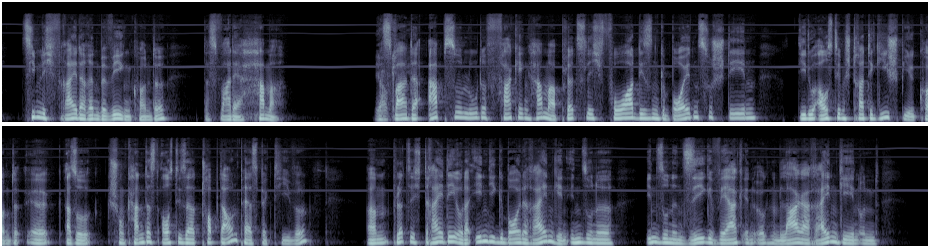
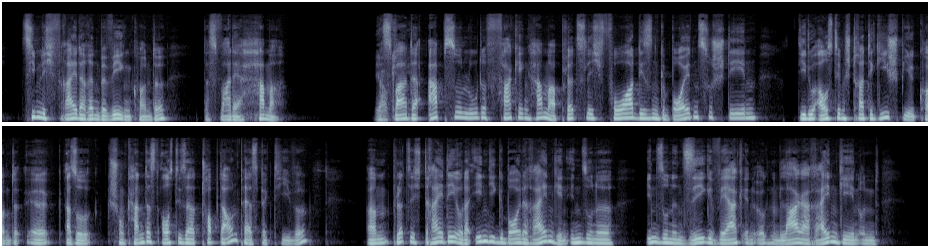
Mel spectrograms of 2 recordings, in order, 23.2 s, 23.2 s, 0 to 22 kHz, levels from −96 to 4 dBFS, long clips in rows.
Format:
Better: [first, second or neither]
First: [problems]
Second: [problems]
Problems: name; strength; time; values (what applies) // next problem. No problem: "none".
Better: second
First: high-pitched whine; faint; throughout; 2.5 kHz, 35 dB below the speech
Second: none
